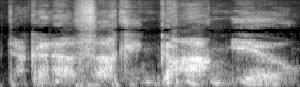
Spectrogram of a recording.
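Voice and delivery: soft unvoiced whisper; hushed angel whisper. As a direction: breathe it like a secret warning. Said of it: "a little angel whispered to me".

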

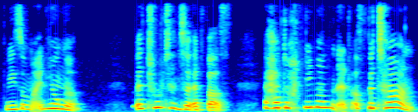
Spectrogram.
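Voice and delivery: a mother crying out for her dead son; tearful distress. Acted. Mother to the police officer, crying out in grief. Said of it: "beginnt zu weinen".

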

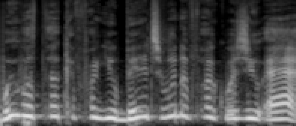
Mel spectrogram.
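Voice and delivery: high, loud outburst imitating a furious friend; angry friend confronting. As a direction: yell it like an acted-out confrontation. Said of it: "just started swinging and was like".

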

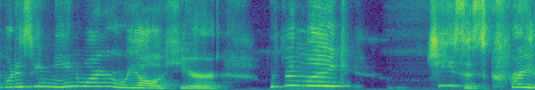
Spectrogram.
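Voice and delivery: high, squeaky-pitched baffled protest; mock dismay. Retells baffled dismay at the question.

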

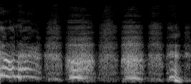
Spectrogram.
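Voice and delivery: high, breathless gasped oh's; hammed-up panting, pitched high; mock panting. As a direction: imitate an excited interpreter panting. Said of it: "panting like".

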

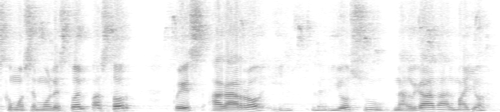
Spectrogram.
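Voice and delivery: ordinary delivery

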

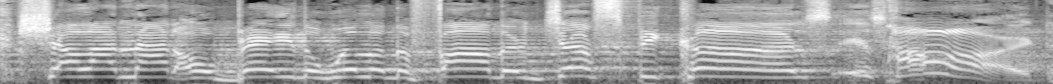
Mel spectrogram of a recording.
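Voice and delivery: high, ringing preacher voice building to a shout; fervent sermon climax; preaching at full force. Acted. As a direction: preach it, rising toward the cry on hard. Preaches Jesus' resolve, building.

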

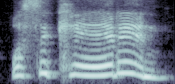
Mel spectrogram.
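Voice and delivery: high, loud Welsh lilt; Welsh accent. Shown as a demonstration. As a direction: put on a bouncy Welsh accent, pitched well up. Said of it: "get the, the accent in there".

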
